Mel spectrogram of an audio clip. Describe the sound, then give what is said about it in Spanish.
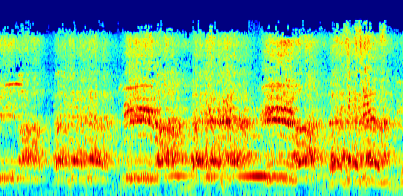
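A large Kurdish protest crowd at a demonstration shouts loudly and continuously, many voices rising and falling together in sustained, chant-like cries that swell in waves with no pauses. “Pero lo verás, los kurdos saben gritar.”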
